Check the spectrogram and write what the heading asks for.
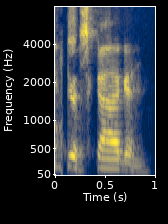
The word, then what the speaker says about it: Androscoggin: And that is Androscoggin.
